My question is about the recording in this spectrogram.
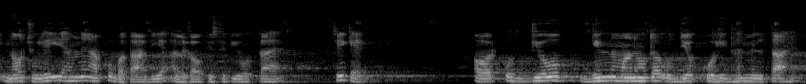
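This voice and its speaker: In a large, reverberant hall, a man with a regional Jharkhand accent explains Hindi grammar practice questions for a police exam. His voice sits at medium pitch, and he patiently repeats himself, calling viewers friends and saying "theek hai" again and again.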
